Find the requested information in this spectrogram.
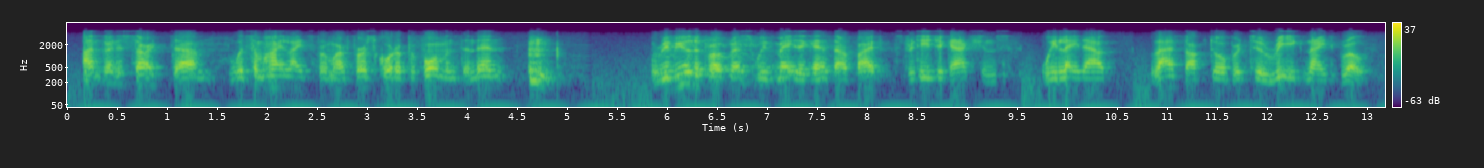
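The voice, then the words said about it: Rough, sick-sounding voice. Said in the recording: “apologies for the state of my voice. I have a cold”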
